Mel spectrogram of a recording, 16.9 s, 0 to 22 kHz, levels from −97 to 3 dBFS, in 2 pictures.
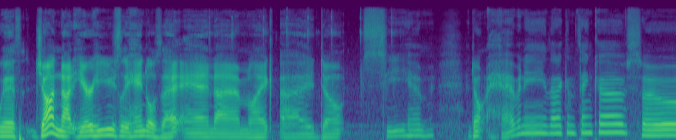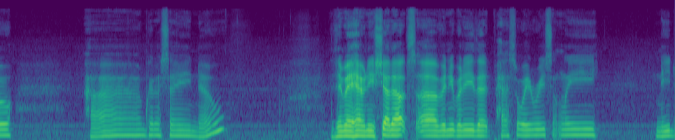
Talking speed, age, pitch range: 150 wpm, 40-59, 125-160 Hz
